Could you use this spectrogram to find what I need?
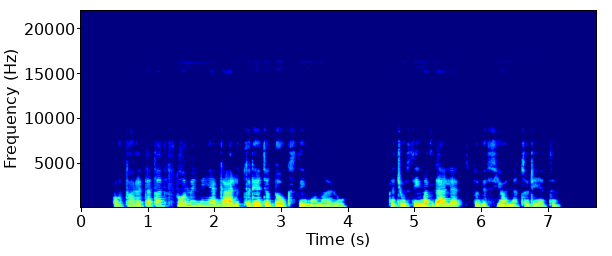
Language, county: Lithuanian, Alytus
